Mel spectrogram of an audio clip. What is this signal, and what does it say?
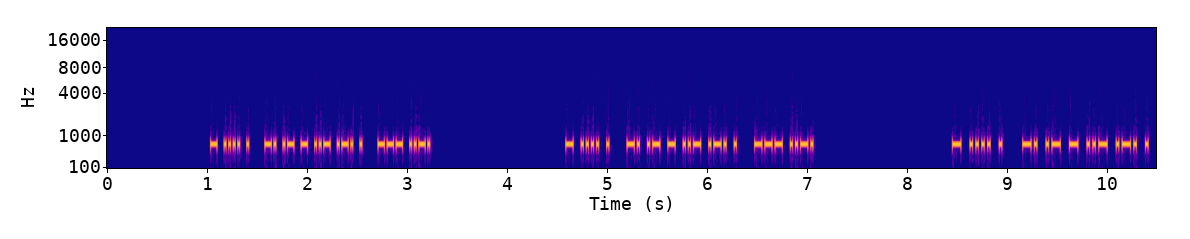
Morse code, heard as a keyed tone, about 42 wpm, 700 Hz. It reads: THE NATURE OF THE NATURE OF THE NATURE
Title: Speed-Racing - Sets of 3 Words 35wpm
